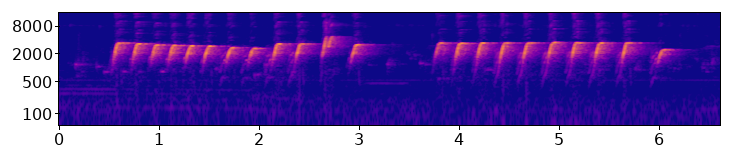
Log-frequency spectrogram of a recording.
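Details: Asian fairy-bluebird from a recording used to teach caged birds to sing: two fast series of bright, rising whistled notes, one higher note midway, with a brief gap between runs.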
